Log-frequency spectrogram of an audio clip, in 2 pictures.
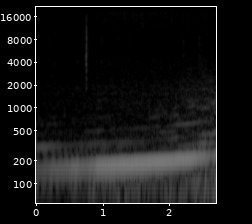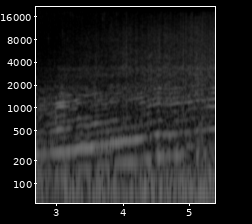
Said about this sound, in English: The race cars are going to go do a run down the runway. Once they're on their way back and past you, let me know and I'll get you to the hold short.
